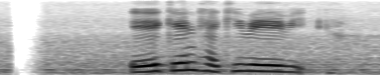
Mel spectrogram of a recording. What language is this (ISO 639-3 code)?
sin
